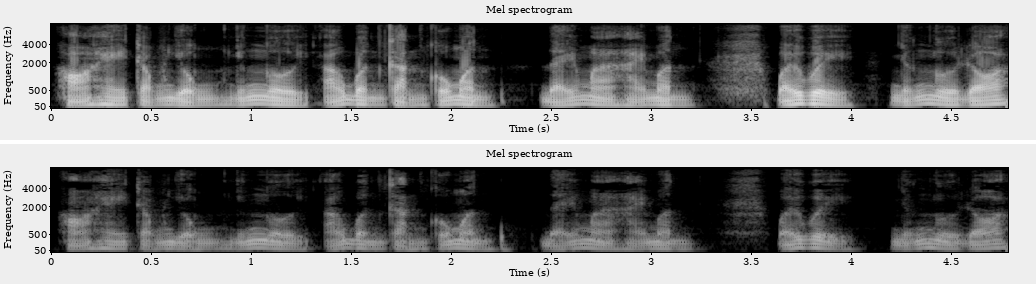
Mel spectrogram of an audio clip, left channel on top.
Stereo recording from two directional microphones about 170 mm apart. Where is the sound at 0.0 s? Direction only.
45° left (ahead or behind).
